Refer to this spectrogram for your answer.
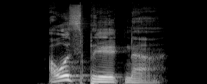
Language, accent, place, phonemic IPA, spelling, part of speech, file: German, Germany, Berlin, /ˈaʊ̯sˌbɪldnɐ/, Ausbildner, noun, De-Ausbildner.ogg
- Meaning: 1. agent noun of ausbilden; educator, instructor 2. military instructor 3. someone who hires others for vocational training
